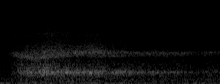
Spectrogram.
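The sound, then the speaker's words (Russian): A single long, soft breath taken during a guided breathing exercise, a faint airy whoosh lasting about two seconds, steady then slowly fading, heard alone without talk. “Давайте сделаем вдох и выдох.”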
